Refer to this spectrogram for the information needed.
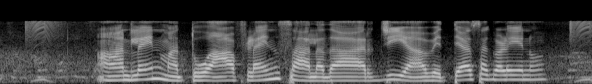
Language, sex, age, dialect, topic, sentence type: Kannada, female, 36-40, Central, banking, question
